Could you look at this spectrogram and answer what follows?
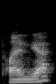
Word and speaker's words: Planjak: Yeah, the actual restaurant, it's spelled PLANJAK, so Planyak.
